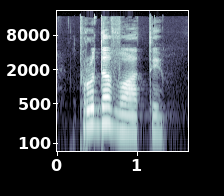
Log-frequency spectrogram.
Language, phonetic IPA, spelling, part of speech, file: Ukrainian, [prɔdɐˈʋate], продавати, verb, Uk-продавати.ogg
- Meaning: to sell (to agree to transfer goods or provide services)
